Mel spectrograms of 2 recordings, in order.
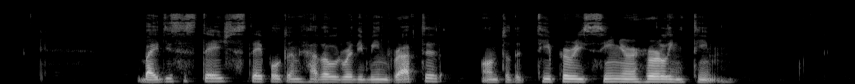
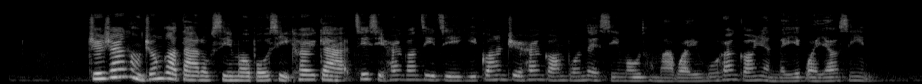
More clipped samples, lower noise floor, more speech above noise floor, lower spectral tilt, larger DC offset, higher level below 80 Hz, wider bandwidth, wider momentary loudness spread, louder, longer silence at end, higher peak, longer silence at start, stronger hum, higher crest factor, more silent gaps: neither; first, -74 dBFS vs -64 dBFS; first, 50 dB vs 35 dB; first, -5.5 dB/octave vs -3.5 dB/octave; neither; first, -74 dBFS vs -86 dBFS; about the same, 11.5 kHz vs 12.5 kHz; about the same, 11 LU vs 13 LU; first, -25 LUFS vs -30 LUFS; first, 1.25 s vs 0.5 s; first, -4 dBFS vs -8 dBFS; first, 1.4 s vs 0.9 s; neither; about the same, 22 dB vs 22 dB; neither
